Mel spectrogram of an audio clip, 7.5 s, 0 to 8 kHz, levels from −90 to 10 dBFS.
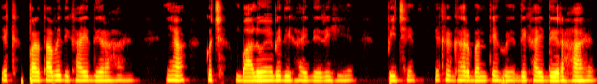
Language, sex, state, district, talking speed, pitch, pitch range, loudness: Hindi, male, Jharkhand, Ranchi, 190 wpm, 150 Hz, 145-155 Hz, -19 LUFS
